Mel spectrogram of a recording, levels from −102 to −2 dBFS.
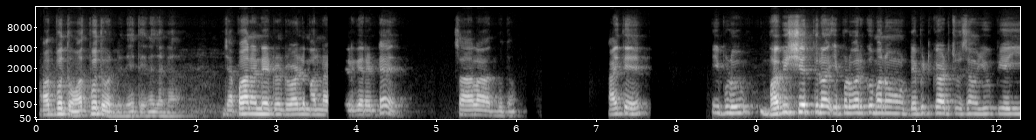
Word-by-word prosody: అద్భుతం. 160 -1 +2
అద్భుతం 160 +3 +2
అండి 115 - -8
ఇదైతే 120 +1 -8
నిజంగా. 120 -3 -9 0.7
జపాన్ 180 +5 +5
అనేటువంటి 170 -2 +1
వాళ్ళు 170 +1 0
మన్ని 160 -1 -3
ఆడగలిగారంటే. 155 +7 -6 0.9
చాలా 155 0 +1
అద్భుతం. 130 -2 -12 1.2
అయితే, 180 +3 -2 1.1
ఇప్పుడు 210 0 0 0.5
భవిష్యత్తులో 230 +3 +6
ఇప్పటి 205 +1 -2
వరకు 215 +1 -1
మనం 205 -1 -1 0.3
డెబిట్ 195 +2 -6
కార్డ్ 195 -1 +2
చూసాం. 180 0 -7
యూపీఐ 185 -1 -6
180 Hz, 105 wpm, -22 LUFS, 155-200 Hz, 1.2 s, భవిష్యత్తులో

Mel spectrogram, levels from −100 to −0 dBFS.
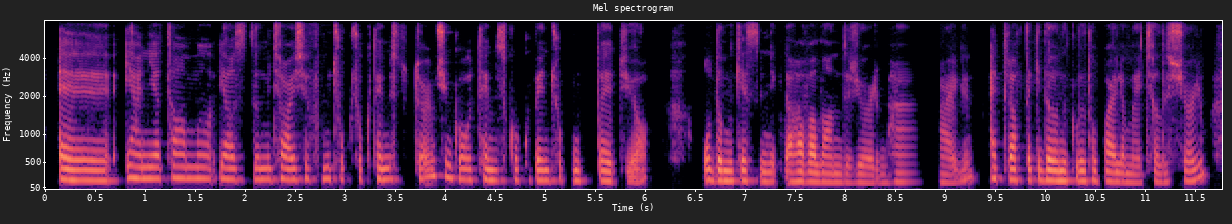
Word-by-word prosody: Eee, 180 -2 +5 0.2
yani, 210 -1 +2
yatağımı, 210 0 -1
yastığımı, 195 -1 -1
çarşafımı 200 +1 -1
çok 200 - -5
çok 185 - -8
temiz 200 0 0
tutuyorum 200 +5 -3
çünkü 230 -6 +2
o 190 -1 -1
temiz 185 -2 +1
koku 190 -2 -7
beni 180 0 +3
çok 180 +2 -10
mutlu 175 0 -2
ediyor. 160 - -1 0.6
Odamı 180 -2 +5
kesinlikle 175 -3 -1
havalandırıyorum 150 -3 +1
her 155 -1 -8
gün. 180 +4 -9 0.2
Etraftaki 190 -3 +1
dağınıklığı 175 -1 +5
toparlamaya 160 -4 -1
çalışıyorum 170 - -2
180 Hz, 130 wpm, -31 LUFS, 165-195 Hz, 0.6 s, Eee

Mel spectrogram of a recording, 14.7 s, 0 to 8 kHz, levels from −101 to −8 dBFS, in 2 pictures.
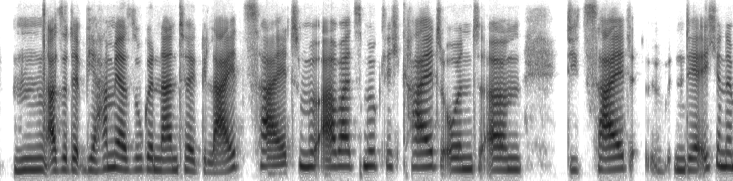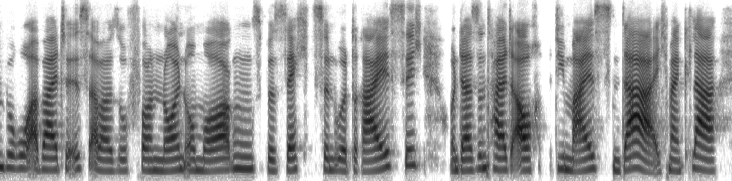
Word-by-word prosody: Mhm. 190 +2 -4
Also, 180 +3 +2
der 185 0 -2
wir 185 -1 -4
haben 210 +2 -2
ja 200 -3 +4
sogenannte 185 -1 -1
Gleitzeit 150 - +1
Mö 240 0 -2
Arbeitsmöglichkeit 245 -1 0
und, 200 +2 -4
ähm, 190 0 0 0.5
die 185 -1 -11
Zeit, 200 +3 +3 0.4
in 190 -2 -6
der 190 0 -2
ich 225 +6 -7
in 250 - -1
dem 230 -1 -1
Büro 215 -1 -4
arbeite, 190 -1 +2
ist 200 +1 -7
aber 175 -1 -1
so 180 0 -11
von 180 0 -5
09:00 180 +2 -1
morgens 185 +4 -1
bis 175 -2 -8
16:30. 185 - -2 0.3
Und 180 - -5
da 180 0 +4
sind 210 +4 -7
halt 190 -1 +3
auch 185 +1 +5 0.2
die 205 -1 -6
meisten 185 0 0
da. 215 -3 +7
Ich 150 - -9
meine, 175 -2 -1
klar, 190 -4 +3
190 Hz, 165 wpm, -22 LUFS, 180-210 Hz, 0.5 s, da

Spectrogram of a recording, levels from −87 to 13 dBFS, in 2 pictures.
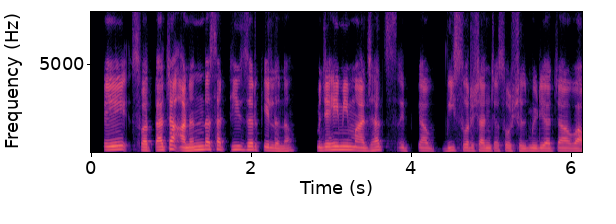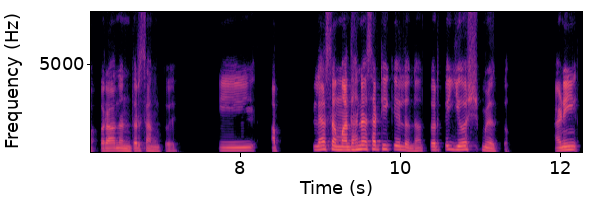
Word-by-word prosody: ते 190 +3 +4
स्वतःच्या 170 +4 +2
आनंदासाठी 190 +4 +2
जर 185 0 0
केलं 145 -6 -1
ना 130 - -5
म्हणजे 155 +3 -3
हे 185 +2 +5
मी 185 0 +4
माझ्याच 165 +1 0
इतक्या 145 0 -7 0.2
20 140 +1 -4
वर्षांच्या 140 -1 -2
सोशल 140 -2 -5
मीडियाच्या 140 0 -2
वापरानंतर 135 +1 -1
सांगतो 115 - -7
आहे 65 - -13
की 150 0 -6 0.2
आपल्या 195 +3 -3
समाधानासाठी 210 +3 +4
केलं 180 -8 0
ना 135 +2 -6
तर 180 0 0
ते 190 +3 -4
यश 195 +1 +1
मिळतं. 140 -7 -3 0.6
आणि 175 +6 +5
155 Hz, 135 wpm, -24 LUFS, 140-185 Hz, 0.6 s, हे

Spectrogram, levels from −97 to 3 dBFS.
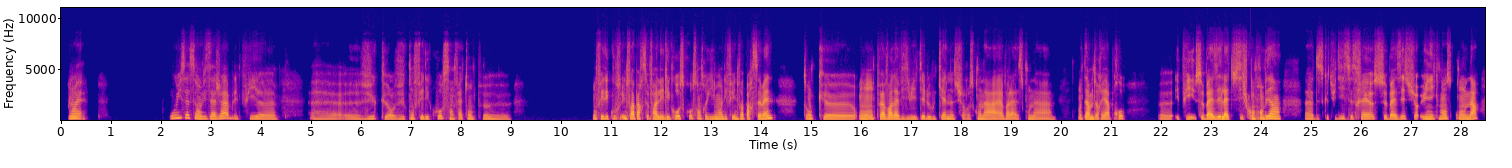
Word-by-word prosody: Ouais. 220 -2 +2 1.7
Oui, 250 +4 +1
ça 270 0 0
c'est 250 -2 -4
envisageable 205 +3 +1
et - - -7
puis, 190 +2 -6
heu 160 -3 -3 0.7
heu, 170 -1 -9
vu 170 +5 -6
que 170 -4 -2
vu 160 +2 -7
qu'on 190 - -2
fait 185 +1 -3
les 170 0 -2
courses 220 +5 -5
en 180 -2 -2
fait 200 +3 -5
on 165 -1 -1
peut, 165 - -14
heu 140 -6 -7 1.7
On 185 - -1
fait 195 +1 +1
des 185 - +2
courses 205 +2 -7
1 210 - +2
fois 205 0 +6
par 195 -1 +3
se 200 - -5
enfin 170 -3 +3
les 165 0 +3
«les 175 +1 +2
grosses 205 +4 +1
courses» 230 -2 -5
entre 185 - -2
guillemets, 180 +1 0
on - - +2
les 175 -2 0
fait 165 - -6
1 - - +2
fois 190 +1 +1
par - - +1
semaine, 190 +7 +4 0.6
donc 175 -2 -2 0.2
heu, 155 -2 +1
on 165 -2 +2
on - - +1
peut 200 - +1
avoir 185 -1 +6
la 170 -2 +5
visibilité 165 +2 -3
le 180 - -1
week-end 180 +2 -1
sur 165 0 -8
ce - - -10
qu'on 175 -1 -2
a 155 -1 +2
voilà, 90 - -1
ce - - -11
qu'on 80 - -5
a 75 -2 -4 0.5
en - - -3
termes 170 +1 +5
de 160 - +1
réapprovisionnement, 160 +7 0 0.7
heu 150 0 -6
et - - -7
puis 175 - -4
se 180 - +1
baser 170 +1 +7
là-des 175 -1 +7
si 205 - -5
je - - -5
comprends 180 -1 +2
bien, 210 +1 +6 0.5
hein, 185 -2 -3
heu, - - -2
de 165 - -13
ce 165 - -9
que - - -7
tu 180 - -12
dis, 205 +4 -5
ce 195 - -7
serait 195 0 0
se 190 -1 -3
baser 175 +3 +2
sur 205 0 -3
uniquement 190 +3 +1
ce - - -12
qu'on 175 -2 0
a, 180 +7 +5
175 Hz, 190 wpm, -23 LUFS, 165-195 Hz, 1.7 s, baser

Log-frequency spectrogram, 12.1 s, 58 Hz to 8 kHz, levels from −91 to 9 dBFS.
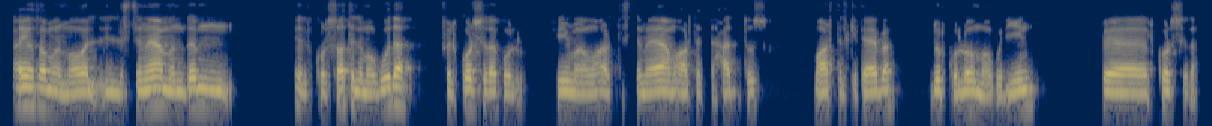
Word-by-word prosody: أيوه 135 0 +5
طبعًا 125 -3 +2
ما 105 0 -2
هو 110 +1 +4
ال 110 - +2 0.2
الاستماع 115 +4 +2
من 115 -2 +1
ضمن 125 -1 +2 0.7
الكورسات 110 +4 -1
اللي 115 - +1
موجودة 125 +6 +3 0.2
في - - -3
الcourse 125 -2 0
ده 115 0 +3
كُلّه، 105 -2 -5 0.3
في 115 0 +1
مهارة 110 0 -2
إستماع، 110 +2 +2
مهارة 110 -1 -2
التحدث، - - -6 0.6
مهارة 110 0 +2
الكتابة، 115 +3 0 0.4
دول 120 0 +1
كُلّهم 115 +2 +2
موجودين 115 +5 -2 0.7
في 110 -1 +4
الcourse - - -2
ده. - - -9
115 Hz, 140 wpm, -24 LUFS, 110-125 Hz, 0.7 s, أيوه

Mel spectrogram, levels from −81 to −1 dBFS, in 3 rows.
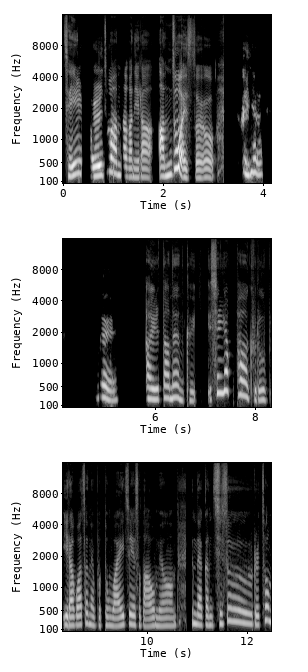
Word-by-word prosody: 제일 230 +6 +3 0.2
덜 210 +3 +8
좋아한다가 230 -8 +3
아니라 180 -1 -2
안 205 +3 +6
좋아했어요. 175 - +4 0.6
왜냐. 270 +3 +3 1.0
네. 250 -6 -2 0.6
아 240 -1 +1
일단은 240 +1 -1
그 190 -2 -9 0.3
실력파 360 - 0
그룹이라고 195 -4 -4
하잖아요 195 -2 -6
보통 180 0 -11
YG에서 190 +3 -4
나오면. 170 +2 -7 0.3
근데 220 -3 -3
약간 190 -1 -7
지수를 225 -1 -4
처음 295 +1 -4
210 Hz, 265 characters per minute, -19 LUFS, 185-250 Hz, 1.0 s, 덜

